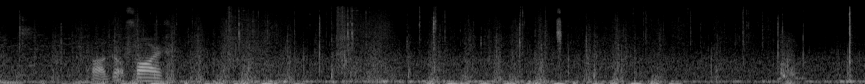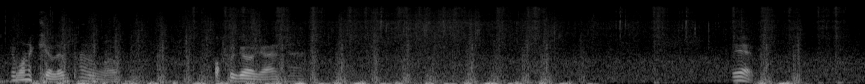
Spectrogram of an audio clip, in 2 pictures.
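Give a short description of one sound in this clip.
Small creatures let out short, squeaky, wavering cries.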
